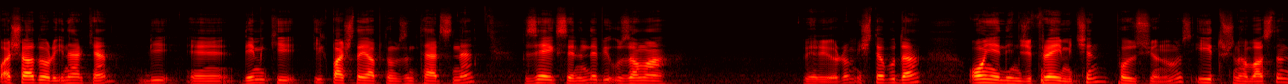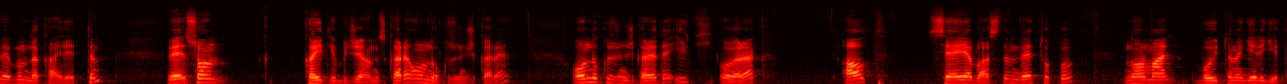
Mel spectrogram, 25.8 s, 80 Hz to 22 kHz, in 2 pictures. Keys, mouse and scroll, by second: 4.7 s, 12.6 i, 16.9-19.0 drag, 22.5 alt+s.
